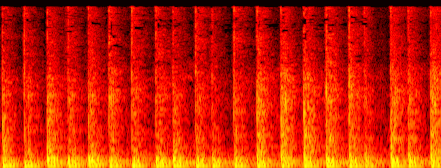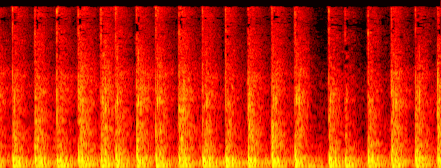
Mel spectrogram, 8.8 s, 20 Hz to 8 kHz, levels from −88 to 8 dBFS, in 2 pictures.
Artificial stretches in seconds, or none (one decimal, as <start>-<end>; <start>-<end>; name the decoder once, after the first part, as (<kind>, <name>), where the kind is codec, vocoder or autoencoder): 3.8-7.5 (autoencoder, DAC-VAE)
